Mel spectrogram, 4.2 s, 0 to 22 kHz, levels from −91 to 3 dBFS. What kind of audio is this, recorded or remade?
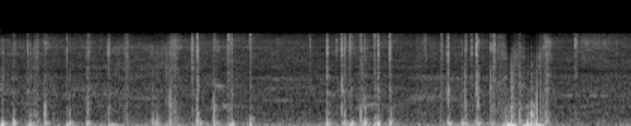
remade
